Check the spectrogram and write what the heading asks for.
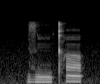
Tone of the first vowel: low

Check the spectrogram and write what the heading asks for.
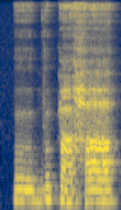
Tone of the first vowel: low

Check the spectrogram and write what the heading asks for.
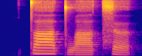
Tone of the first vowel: high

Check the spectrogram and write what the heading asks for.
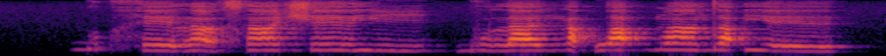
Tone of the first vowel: high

